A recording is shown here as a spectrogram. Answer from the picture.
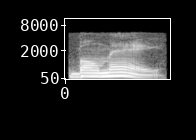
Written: Baume

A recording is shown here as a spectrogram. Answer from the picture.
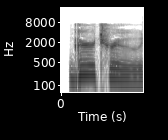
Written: gertrude

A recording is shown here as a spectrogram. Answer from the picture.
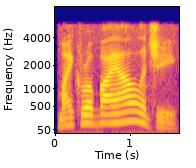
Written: microbiology

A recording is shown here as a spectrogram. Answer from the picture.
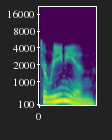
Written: Tyrrhenian Sea

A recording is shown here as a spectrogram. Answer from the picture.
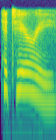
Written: hetaerae

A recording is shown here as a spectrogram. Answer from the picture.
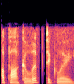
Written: apocalyptically

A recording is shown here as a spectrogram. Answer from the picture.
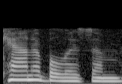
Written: cannibalism

